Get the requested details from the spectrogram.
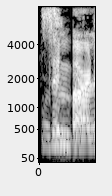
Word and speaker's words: Zimbardo: So our topic today is the psychologist Phil Lizardo. Am I saying that right? – Zimbardo. – Zimbardo. Yeah. I had the Z in the wrong place.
